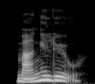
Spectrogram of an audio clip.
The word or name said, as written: Dryopteris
